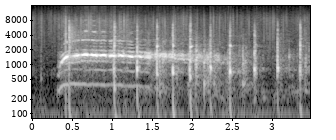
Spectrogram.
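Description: A horse pulling a buggy gives a loud, long, high whinny over a steady, fairly quick clip-clop of hooves that keeps going after the neigh fades.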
